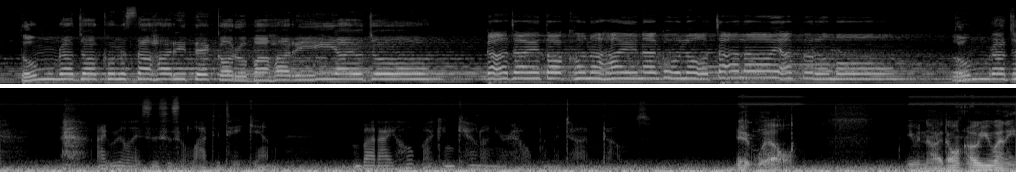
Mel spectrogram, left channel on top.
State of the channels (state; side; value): different; both; correlation 0.00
